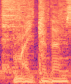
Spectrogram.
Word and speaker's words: Micadam: Mike Adam, c'est comme ça que vous prononcez Mike Adam, si si.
